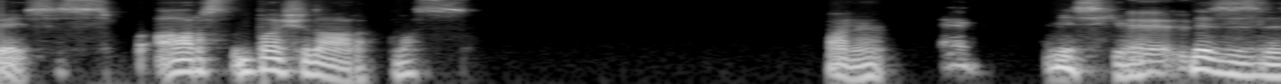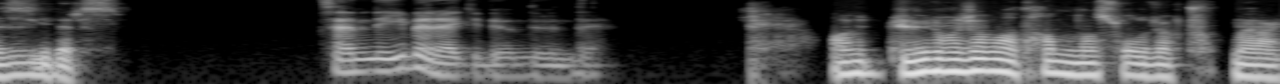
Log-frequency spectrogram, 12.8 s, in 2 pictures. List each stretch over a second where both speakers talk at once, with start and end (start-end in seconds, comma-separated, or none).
none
